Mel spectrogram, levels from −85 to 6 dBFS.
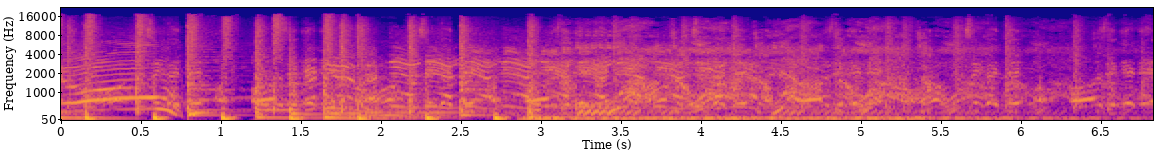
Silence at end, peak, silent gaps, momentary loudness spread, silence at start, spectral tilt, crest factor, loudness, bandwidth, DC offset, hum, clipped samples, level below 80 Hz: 0 s; 0 dBFS; none; 8 LU; 0 s; -4 dB/octave; 16 dB; -18 LUFS; 17.5 kHz; under 0.1%; none; under 0.1%; -24 dBFS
